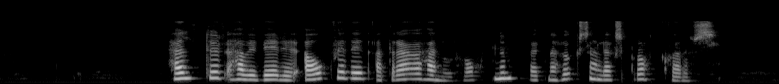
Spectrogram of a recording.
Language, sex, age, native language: Icelandic, female, 50-59, Icelandic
